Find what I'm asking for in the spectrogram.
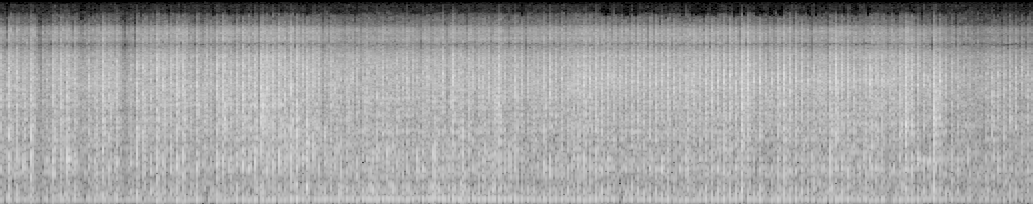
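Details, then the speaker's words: Chrysler CM Valiant Hemi first start, fed fuel from a drum: low lumpy idle with uneven beat like an old tractor, plus a whirring suspected to be the water pump; rough, cause not found. "sounds like a bit of an old tractor at the moment"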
